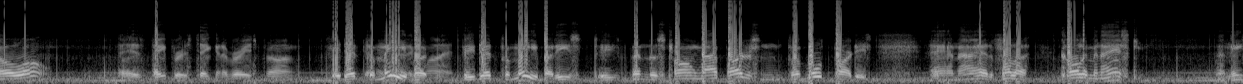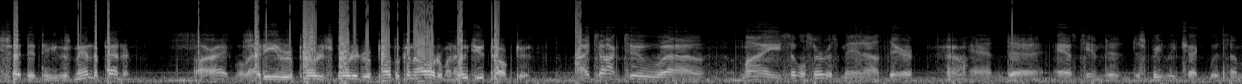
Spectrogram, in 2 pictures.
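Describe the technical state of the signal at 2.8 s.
At 2.8 s the integer overflow running through the whole clip is present. Peaks driven about 6 dB past the limit wrap to the opposite sign, giving sharp, violent cracks.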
